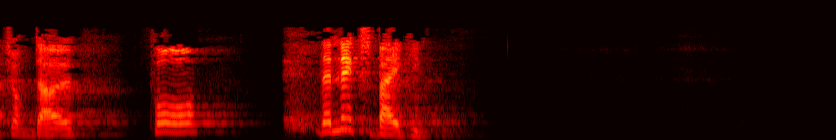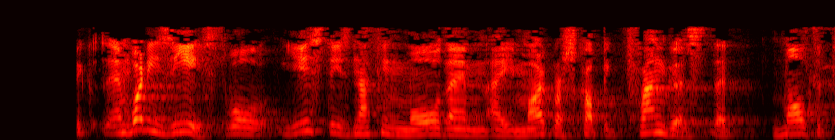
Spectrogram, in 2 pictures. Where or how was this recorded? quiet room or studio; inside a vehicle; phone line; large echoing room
large echoing room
